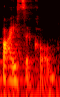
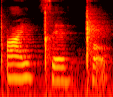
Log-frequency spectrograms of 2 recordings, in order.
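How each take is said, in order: First: Said in the usual way. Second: Slow, every syllable separated, BI-CY-CLE; clapped out by syllable. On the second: Shown as a demonstration. Teacher clapping syllables for second graders, slow and separated. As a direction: split "Bicycle" into three clear beats, one per clap. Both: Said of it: "I can clap out the sound bicycle".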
